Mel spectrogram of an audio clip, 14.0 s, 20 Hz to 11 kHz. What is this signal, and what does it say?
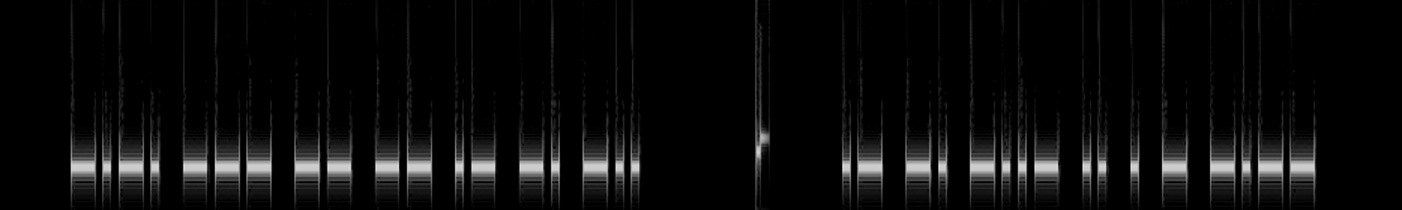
Morse code, heard as a keyed tone, about 15 wpm, 700 Hz. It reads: COMMAND ANXIETY
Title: Sentences from Top 1600 Words - New Word Drill - 15wpm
